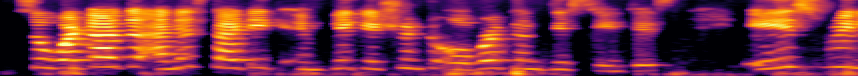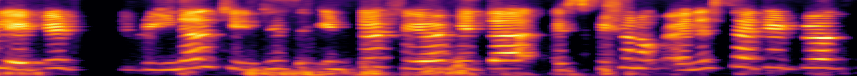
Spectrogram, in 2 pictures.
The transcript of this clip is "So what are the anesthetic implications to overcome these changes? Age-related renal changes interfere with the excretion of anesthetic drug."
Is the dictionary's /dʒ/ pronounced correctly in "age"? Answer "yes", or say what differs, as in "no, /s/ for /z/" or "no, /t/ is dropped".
no, /z/ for /dʒ/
